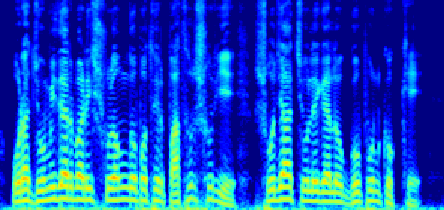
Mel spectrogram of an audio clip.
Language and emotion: Bengali, neutral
